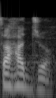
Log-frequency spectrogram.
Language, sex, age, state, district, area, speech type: Bengali, male, 18-30, West Bengal, Paschim Medinipur, rural, read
